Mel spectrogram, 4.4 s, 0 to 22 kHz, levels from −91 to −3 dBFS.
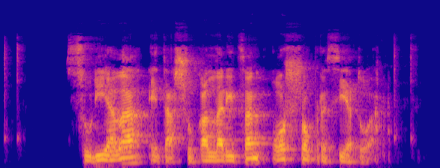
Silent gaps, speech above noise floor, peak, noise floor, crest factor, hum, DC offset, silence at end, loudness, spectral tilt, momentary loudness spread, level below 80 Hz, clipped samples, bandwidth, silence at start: none; 36 dB; -2 dBFS; -57 dBFS; 20 dB; none; under 0.1%; 0.6 s; -20 LUFS; -4 dB/octave; 13 LU; -64 dBFS; under 0.1%; 9.8 kHz; 0.65 s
